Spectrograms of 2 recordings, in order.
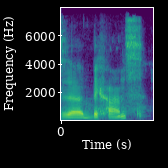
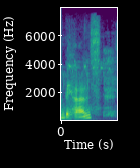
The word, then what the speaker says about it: Behance: Well, I think best is Behance, if I pronounce it correctly. – I think you have, yeah. – Yeah, Behance.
